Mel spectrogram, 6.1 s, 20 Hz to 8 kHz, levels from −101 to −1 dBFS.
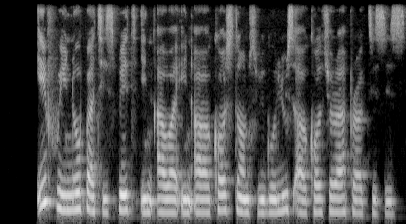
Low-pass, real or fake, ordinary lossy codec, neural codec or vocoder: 7.2 kHz; real; none; none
